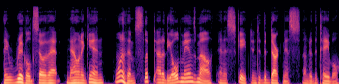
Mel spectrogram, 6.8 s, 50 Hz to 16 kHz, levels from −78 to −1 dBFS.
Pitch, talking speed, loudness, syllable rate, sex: 120 Hz, 220 wpm, -18 LUFS, 5.6 syllables/s, male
